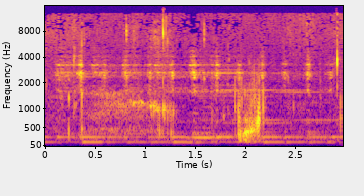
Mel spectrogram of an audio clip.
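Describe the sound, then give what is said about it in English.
A sip of Murphy's Stout beer, 4.1% alcohol, with soft wet mouth clicks and a brief slurp and swallow near the end, over a low steady background hum. “But hang on while I have another sip.”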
